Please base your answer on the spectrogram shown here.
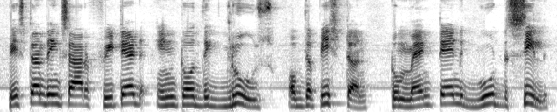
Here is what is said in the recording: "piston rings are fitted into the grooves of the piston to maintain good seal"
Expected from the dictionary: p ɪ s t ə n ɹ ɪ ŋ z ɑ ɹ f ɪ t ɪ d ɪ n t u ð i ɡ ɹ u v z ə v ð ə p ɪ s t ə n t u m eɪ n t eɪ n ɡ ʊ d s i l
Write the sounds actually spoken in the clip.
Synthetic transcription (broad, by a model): p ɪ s t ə n ɹ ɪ ŋ s ɑ ɹ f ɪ t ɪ d ɪ n t u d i ɡ ɹ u z ə v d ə p ɪ s t ə n t u m eɪ n t eɪ n ɡ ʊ d s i l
